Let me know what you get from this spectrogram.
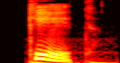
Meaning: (numeral) two (only as counter before nouns); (noun) doubt (only with possessive suffixes)
- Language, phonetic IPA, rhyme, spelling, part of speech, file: Hungarian, [ˈkeːt], -eːt, két, numeral / noun, Hu-két.ogg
